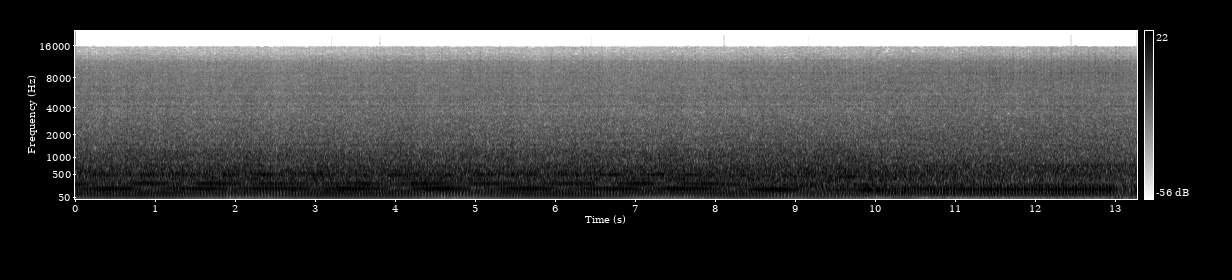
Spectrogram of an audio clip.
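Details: Craftsman YT4000 lawn tractor twin, sat in a barn for years: steady, even idle with smooth hum, no knocks or misses; deck engages with some vibration, blades probably to be sharpened and balanced. Normal idle.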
